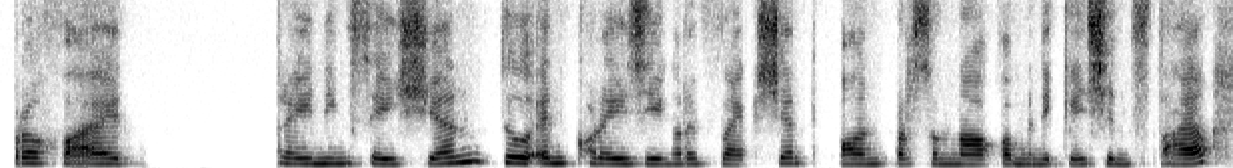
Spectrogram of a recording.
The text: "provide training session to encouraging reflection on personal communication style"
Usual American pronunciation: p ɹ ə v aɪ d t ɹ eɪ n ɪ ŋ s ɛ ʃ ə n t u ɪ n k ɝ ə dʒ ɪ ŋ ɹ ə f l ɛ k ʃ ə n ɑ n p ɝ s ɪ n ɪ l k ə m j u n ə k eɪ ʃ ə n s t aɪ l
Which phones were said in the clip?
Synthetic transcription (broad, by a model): p ɹ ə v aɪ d t ɹ eɪ n ɪ ŋ s ɛ ʃ ə n t u ɪ n k ɝ ə dʒ ɪ ŋ ɹ ə f l ɛ k ʃ ə n ɑ n p ɝ s ɪ n ɪ l k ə m j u n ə k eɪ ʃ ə n s t aɪ l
